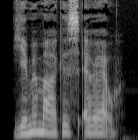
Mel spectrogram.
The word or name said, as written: hjemmemarkedserhverv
